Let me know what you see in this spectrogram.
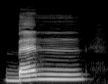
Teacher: نطقت حرف الباء بالفتحه الاولى وزدت لها نون بالسكون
